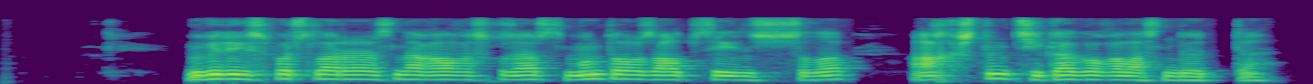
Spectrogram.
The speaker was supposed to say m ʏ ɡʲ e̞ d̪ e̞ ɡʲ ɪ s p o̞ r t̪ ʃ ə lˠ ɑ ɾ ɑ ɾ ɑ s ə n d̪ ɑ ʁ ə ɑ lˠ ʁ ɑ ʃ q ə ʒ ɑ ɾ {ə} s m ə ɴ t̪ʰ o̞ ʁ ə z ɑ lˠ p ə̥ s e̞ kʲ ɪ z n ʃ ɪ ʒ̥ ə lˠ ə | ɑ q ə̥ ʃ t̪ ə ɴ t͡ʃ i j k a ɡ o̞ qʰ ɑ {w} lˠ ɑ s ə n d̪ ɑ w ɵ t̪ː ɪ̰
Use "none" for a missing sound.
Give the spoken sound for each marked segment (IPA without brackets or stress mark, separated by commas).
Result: ə, none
